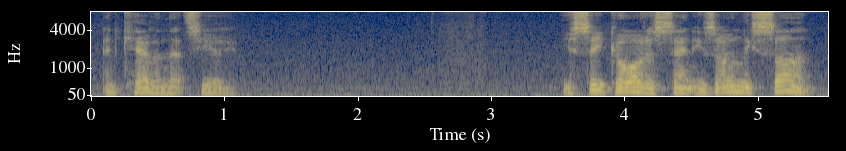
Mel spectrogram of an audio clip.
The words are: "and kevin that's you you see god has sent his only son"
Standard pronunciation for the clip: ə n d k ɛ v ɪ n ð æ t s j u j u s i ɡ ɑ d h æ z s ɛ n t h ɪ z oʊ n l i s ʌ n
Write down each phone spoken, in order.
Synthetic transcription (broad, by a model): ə n k ɛ v ɪ n ð æ t s j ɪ j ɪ s i ɡ ɑ d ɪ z s ɛ n t h ɪ z oʊ n l i s ʌ n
